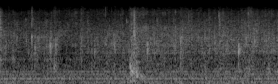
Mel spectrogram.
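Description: Bacon sizzles steadily in a pan, a continuous crackling hiss with a brief scrape of silicone tongs partway through, no talking.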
